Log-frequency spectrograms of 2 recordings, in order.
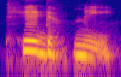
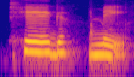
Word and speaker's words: pygmy: Number 4, pygmy. Pygmy. H. Ig. M. E. Now this has got the Y saying E.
